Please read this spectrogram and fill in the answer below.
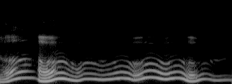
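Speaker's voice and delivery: drawn-out listening oohs, swooping down; Mauricio. Retold or imitated. Podcaster mimicking Mauricio pretending to listen, crooned ohs. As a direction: croon mock acknowledgments. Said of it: "he's always like".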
